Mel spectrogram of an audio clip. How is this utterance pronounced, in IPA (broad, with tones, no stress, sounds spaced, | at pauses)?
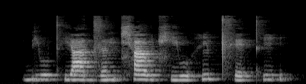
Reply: b j u˨˩ t̪ʰ j a˧ d͡z ə˧ n t͡ɕʰ a˥˧ w t͡ɕʰ j u˨˩ h ĩ˦ p̚ t͡sʰ e˨ ʔ t̪ʰ i˦ ʔ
